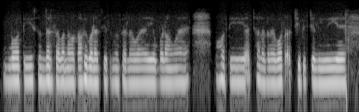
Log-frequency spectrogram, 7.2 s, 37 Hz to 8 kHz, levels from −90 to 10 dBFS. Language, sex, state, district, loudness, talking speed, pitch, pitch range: Hindi, female, Bihar, Saharsa, -17 LUFS, 225 wpm, 155 Hz, 150-165 Hz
